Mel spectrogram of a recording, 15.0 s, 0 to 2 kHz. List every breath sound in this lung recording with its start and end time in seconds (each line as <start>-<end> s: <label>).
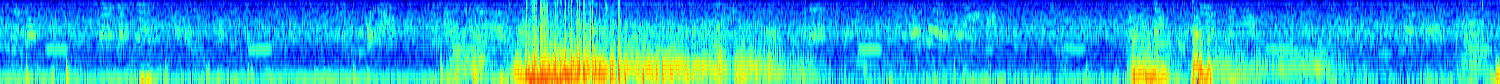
4.30-4.89 s: inhalation
5.08-8.25 s: exhalation
8.31-8.93 s: wheeze
11.29-11.81 s: inhalation
11.29-11.81 s: crackles
11.94-13.65 s: exhalation
12.21-12.78 s: wheeze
